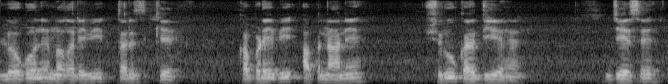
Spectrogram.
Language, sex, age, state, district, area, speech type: Urdu, male, 18-30, Delhi, North East Delhi, urban, spontaneous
